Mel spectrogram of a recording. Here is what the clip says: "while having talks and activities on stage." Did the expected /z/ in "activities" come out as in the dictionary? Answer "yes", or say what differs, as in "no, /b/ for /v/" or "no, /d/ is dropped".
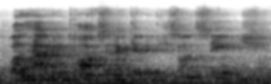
yes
